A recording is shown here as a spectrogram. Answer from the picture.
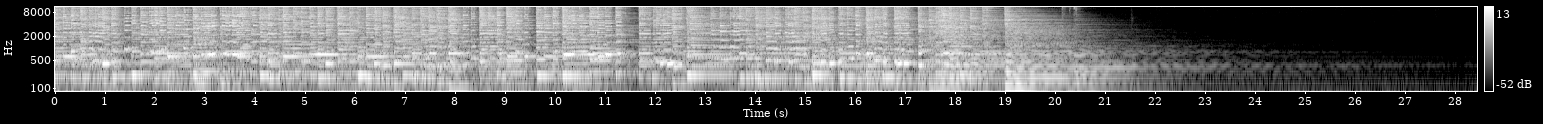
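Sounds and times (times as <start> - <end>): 
harpsichord suite in G minor: 0.0 - 22.4.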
